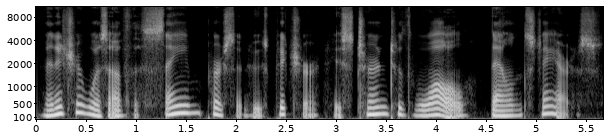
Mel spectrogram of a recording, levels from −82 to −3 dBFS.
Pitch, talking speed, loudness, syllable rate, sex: 175 Hz, 170 wpm, -19 LUFS, 4.6 syllables/s, female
